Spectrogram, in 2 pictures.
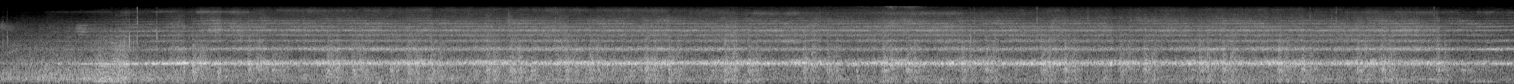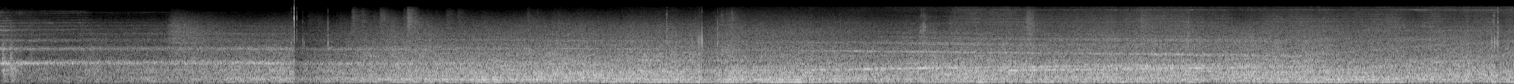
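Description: E231 series electric train accelerating away from a platform. A steady high whine with overtones runs for about the first seventeen seconds, then gives way to shifting, rising pitch glides as it gathers speed, over the rumble of wheels on rail.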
